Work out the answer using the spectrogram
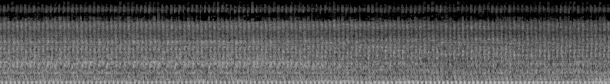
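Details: Jaguar XE Ingenium 2.0L diesel at idle: fast, regular metallic rattle about four per second over the idle clatter; stretched timing chains.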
